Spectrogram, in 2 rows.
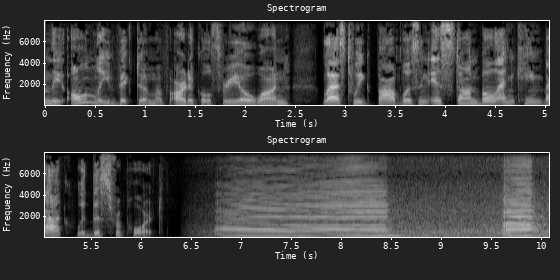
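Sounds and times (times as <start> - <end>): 
speech: 0.0 - 7.0
ferry horn blasts: 6.6 - 10.0
ferry engine rumble and water: 8.5 - 10.0.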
